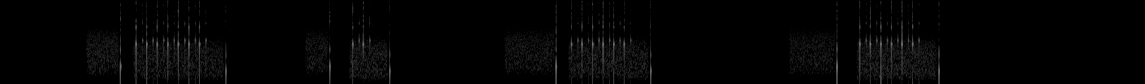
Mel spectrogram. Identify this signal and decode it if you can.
Pulse dialling, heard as a rotary dial, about 10 pulses a second. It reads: 7 2 6 6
